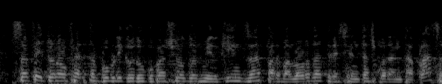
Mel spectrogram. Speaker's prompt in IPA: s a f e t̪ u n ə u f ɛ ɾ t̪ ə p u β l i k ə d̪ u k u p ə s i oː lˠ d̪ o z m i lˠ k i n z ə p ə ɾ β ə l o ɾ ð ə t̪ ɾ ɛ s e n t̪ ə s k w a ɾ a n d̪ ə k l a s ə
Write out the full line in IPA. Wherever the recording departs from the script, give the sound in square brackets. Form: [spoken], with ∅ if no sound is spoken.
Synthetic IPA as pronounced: s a f e t̪ u n ə u f ɛ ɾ t̪ ə p u β l i k ə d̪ u k u p ə s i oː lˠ d̪ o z m i lˠ k i n z ə p ə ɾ β ə l o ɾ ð ə t̪ ɾ ɛ s e n t̪ ə s k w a ɾ a n [t̪] ə [p] l a s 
